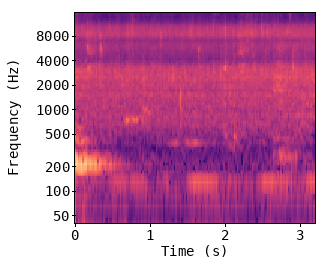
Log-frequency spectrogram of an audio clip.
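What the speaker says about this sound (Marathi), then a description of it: "जे टाकलं ते आपण नीट फ्राय करून घ्यायचं" Spices with turmeric and black masala fry in oil for a tempering, making a faint, even sizzle close by, with a few light stirring clicks.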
